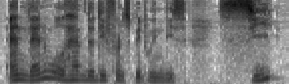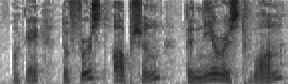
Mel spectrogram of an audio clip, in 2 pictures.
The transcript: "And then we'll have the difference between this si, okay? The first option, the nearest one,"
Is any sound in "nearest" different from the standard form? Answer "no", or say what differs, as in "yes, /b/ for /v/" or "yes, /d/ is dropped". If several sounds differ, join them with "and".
no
